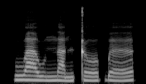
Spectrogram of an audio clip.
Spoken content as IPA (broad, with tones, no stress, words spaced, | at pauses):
wa˨˩wna˨˩˨n ʈo˨˩˦ ɓəː˨˩˦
